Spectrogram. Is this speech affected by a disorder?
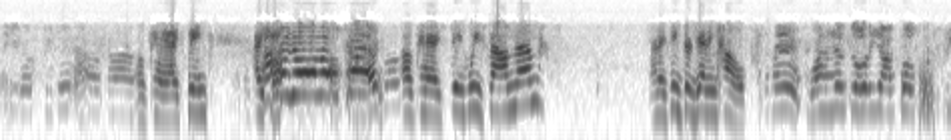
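No.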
